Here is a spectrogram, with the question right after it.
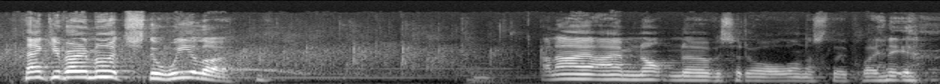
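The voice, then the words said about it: Speaks with a noticeable accent. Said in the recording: “Can you understand what I'm saying with this accent? ... Is anybody confused why I speak like this?”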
